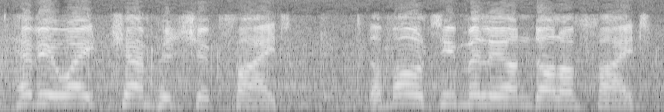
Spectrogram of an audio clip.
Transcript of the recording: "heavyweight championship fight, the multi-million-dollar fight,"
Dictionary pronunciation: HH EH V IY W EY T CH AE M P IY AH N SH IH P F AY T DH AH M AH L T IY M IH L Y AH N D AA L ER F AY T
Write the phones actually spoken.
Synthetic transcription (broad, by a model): HH EH V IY W EY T CH AE M P IY AH N SH IH P F AY T DH AH M AH L T IY M IH L Y AH N D AA L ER F AY T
